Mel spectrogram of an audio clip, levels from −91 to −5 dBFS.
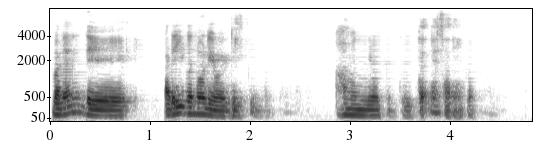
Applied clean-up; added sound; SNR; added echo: neural mask model DeepFilterNet 3.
